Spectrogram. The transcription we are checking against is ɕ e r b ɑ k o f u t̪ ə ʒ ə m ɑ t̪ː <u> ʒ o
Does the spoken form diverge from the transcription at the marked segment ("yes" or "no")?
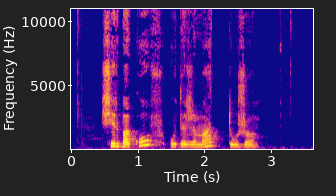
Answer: no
